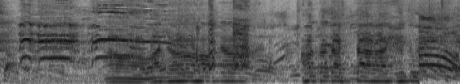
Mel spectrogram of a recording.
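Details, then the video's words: Hybrid red junglefowl crowing at a crowing contest, known locally as 'Sorok Bon', at Felda Tenang, Terengganu; several harsh, rasping crows rise and fall in pitch while people talk nearby over a steady low hum. "Pertandingan suara kokok ayam hutan hybrid"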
